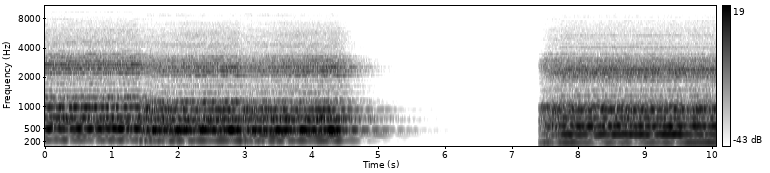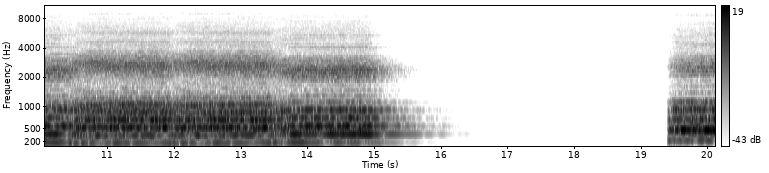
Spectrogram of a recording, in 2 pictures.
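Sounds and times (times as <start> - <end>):
tenor singing: 0.0 - 5.0, 7.4 - 15.4, 19.4 - 20.1.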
